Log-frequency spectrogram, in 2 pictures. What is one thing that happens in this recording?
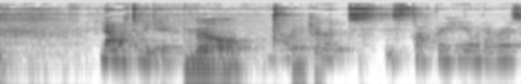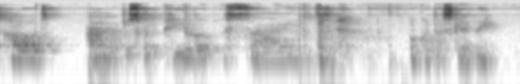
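A young girl talks calmly and clearly to the listener.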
